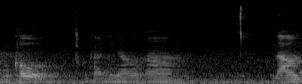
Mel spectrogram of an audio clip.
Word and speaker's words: Mecole: It's actually pronounced Mecole.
